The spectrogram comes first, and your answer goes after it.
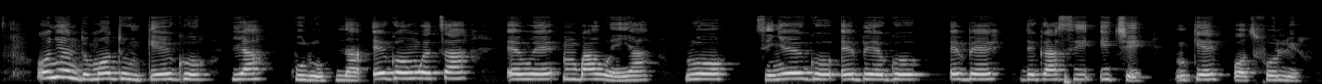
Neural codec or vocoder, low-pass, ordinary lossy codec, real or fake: none; 9.9 kHz; none; real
